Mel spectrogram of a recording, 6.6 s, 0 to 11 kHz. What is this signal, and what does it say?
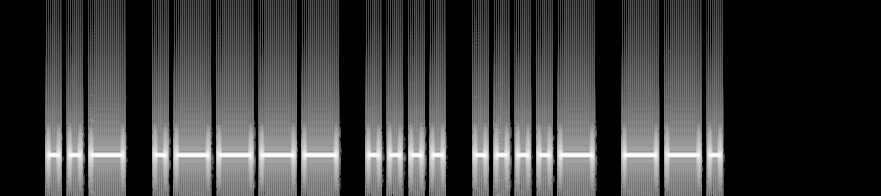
Morse code, heard as a keyed tone, about 15 wpm, 700 Hz. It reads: U1H4G
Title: Code Groups - 5 Letter:Numbers - 15wpm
